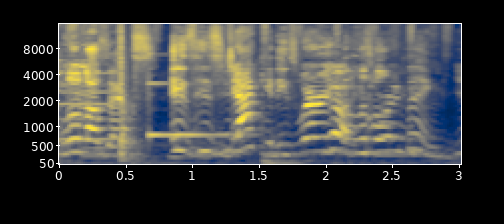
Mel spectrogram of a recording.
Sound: ding

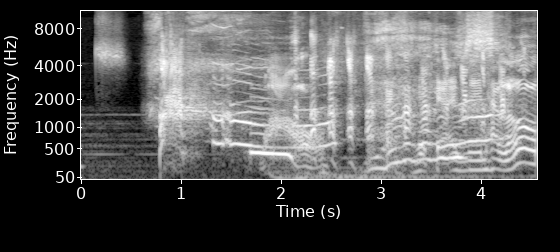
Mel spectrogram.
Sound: Isabella laughing

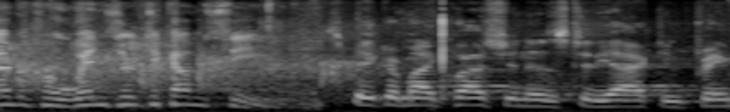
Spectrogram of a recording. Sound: applause

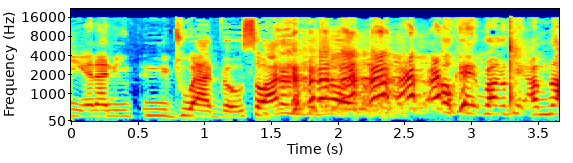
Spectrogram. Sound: laughter

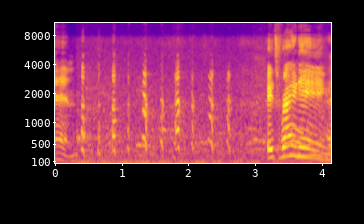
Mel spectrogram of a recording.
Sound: laughter

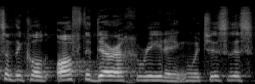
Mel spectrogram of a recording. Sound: speaking Yiddish

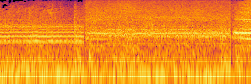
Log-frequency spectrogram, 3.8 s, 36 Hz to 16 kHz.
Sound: Tyler1 Scream

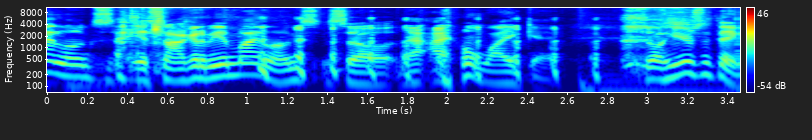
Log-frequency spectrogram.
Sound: laughs

